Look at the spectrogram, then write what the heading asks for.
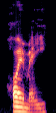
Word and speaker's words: Jaime: be the main reason why I need to pronounce his name right. Jaime.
